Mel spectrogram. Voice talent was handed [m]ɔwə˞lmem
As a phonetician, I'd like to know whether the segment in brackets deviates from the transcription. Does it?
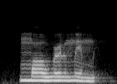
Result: no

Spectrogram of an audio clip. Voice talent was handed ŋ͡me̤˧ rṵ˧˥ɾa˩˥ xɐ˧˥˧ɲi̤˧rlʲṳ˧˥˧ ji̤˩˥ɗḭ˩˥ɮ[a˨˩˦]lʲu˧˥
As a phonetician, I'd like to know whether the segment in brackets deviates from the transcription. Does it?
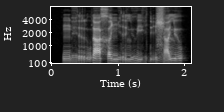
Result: yes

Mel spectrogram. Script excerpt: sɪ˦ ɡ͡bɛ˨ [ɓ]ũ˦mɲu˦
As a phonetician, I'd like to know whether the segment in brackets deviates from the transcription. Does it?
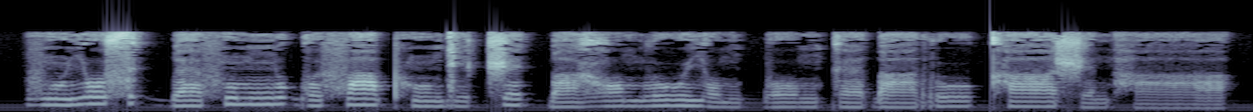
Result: yes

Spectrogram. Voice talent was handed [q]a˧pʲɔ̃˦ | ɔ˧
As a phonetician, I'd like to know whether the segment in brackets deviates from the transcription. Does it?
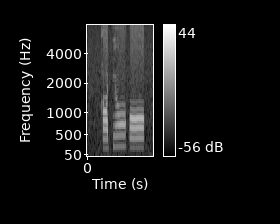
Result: no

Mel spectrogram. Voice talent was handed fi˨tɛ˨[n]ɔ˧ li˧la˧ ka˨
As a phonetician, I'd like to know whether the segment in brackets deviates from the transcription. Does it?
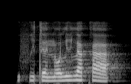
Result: no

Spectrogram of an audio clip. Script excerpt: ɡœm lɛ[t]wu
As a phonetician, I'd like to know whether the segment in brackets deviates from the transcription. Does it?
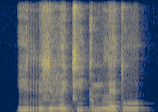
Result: no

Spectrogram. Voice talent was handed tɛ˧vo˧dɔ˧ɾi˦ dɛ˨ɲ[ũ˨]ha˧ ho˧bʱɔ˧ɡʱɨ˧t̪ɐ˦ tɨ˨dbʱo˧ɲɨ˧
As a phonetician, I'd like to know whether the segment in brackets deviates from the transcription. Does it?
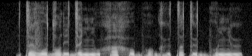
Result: yes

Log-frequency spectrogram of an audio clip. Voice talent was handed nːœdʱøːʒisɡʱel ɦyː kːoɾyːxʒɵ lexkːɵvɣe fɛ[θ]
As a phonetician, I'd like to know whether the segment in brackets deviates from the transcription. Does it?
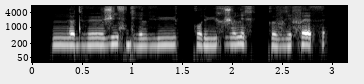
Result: no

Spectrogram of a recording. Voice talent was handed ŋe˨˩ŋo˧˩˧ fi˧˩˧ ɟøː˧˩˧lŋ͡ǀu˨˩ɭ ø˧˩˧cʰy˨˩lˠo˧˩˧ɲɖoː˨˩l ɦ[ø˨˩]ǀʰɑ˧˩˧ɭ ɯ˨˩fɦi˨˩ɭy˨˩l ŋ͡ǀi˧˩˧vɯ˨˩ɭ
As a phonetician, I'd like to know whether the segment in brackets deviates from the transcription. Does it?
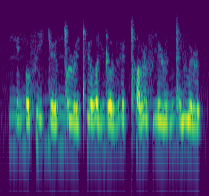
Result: yes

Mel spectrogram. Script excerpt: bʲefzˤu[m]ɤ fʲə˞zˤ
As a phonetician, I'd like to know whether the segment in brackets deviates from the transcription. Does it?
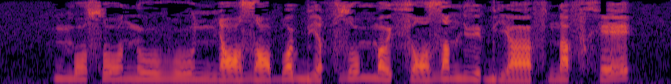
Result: no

